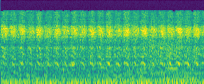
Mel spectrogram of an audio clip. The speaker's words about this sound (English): That doesn't sound good. That does not sound good, Duncan. It sounds like the car's not starting, Duncan. Is that what's happening?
